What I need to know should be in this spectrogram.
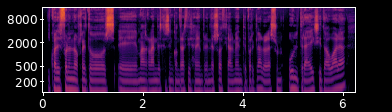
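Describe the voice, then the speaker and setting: A man with a Galician accent speaks at a very fast pace with hardly any pauses, his pitch fairly low and his tone dark and mellow. His intonation is monotone and flat, in a very clean recording with a silent background. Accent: Galician accent noticeable. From Galicia, Pontevedra. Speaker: podcast host. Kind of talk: podcast interview.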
